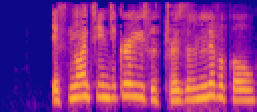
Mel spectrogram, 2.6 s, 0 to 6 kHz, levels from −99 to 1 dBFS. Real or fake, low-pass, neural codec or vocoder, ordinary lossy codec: fake; 5.4 kHz; codec, 44.1 kHz, 2.6 kbps, SNAC; MP3, 24 kbps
